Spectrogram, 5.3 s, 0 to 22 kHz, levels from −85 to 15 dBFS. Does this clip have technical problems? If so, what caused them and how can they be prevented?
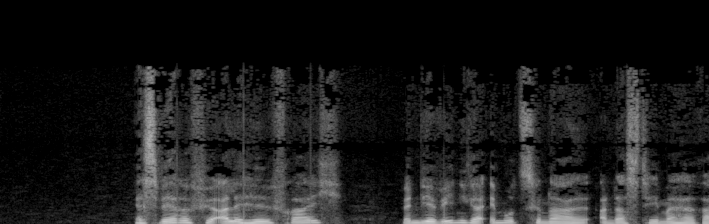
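Yes. From 0.33 s to 3.33 s, periodic USB or driver dropouts cut a few milliseconds of the speech to silence every 0.5 s, giving regular ticks. Their strict even spacing, rather than random placement, separates them from network packet loss. Give the audio interface its own USB port and disable the background task or polling that stalls the driver.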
